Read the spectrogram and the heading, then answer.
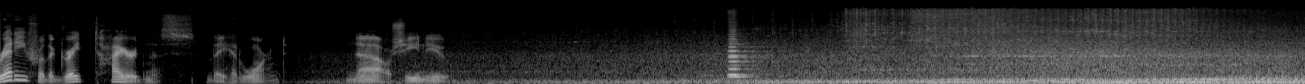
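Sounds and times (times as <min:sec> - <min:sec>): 
speech: 0:00.0 - 0:02.9, 0:03.5 - 0:04.7
large American car engine roaring on a highway: 0:03.0 - 0:13.0
short car horn toot: 0:07.2 - 0:07.7.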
